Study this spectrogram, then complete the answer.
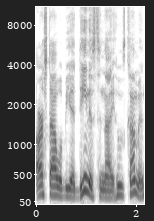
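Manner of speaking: ordinary talk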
